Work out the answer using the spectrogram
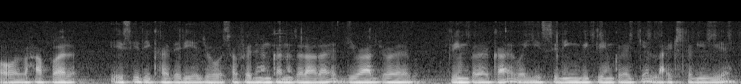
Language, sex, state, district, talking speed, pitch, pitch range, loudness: Hindi, male, Rajasthan, Churu, 235 wpm, 95 Hz, 95-100 Hz, -14 LUFS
